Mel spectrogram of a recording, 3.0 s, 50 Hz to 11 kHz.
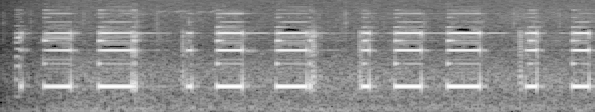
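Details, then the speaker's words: Garrett AT Pro metal detector in Pro mode: clear high beeps about once a second with short iron blips between them, a quarter reading around 85 standing out among iron trash; good target tone. "I'm getting iron trash readings all around that but uh that quarter you can really pick it out and it stands out"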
